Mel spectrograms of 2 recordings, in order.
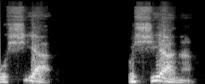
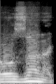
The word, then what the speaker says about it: Hoshiana: ao seu encontro gritando, Hoshiana, né, que é Osana, que o pessoal pronuncia.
